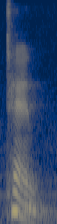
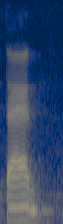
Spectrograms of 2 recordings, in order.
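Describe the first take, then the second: First: The T sound is strong and forceful. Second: The T sound is soft with little force. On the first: "American they put so much sound on T sound like ten" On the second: "Indian they say ten"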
